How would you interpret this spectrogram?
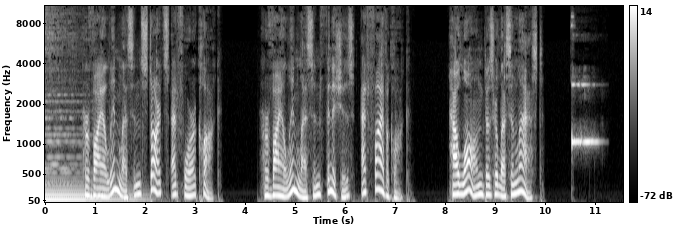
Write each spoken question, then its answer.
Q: How long does her lesson last?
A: An hour. It lasts an hour.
